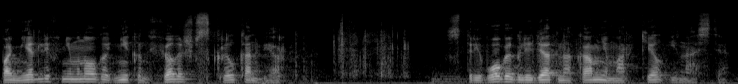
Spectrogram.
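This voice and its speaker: A man narrates an old radio play in a solemn, declamatory way. His voice is low and steady. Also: unhurried, slight background noise. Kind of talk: scripted radio drama narration.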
